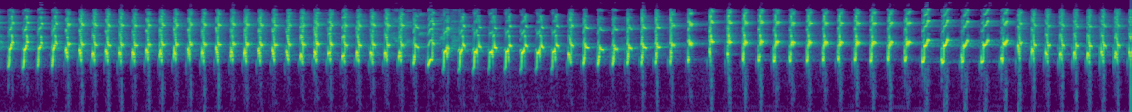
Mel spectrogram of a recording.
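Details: Rapid, unbroken chattering of a lovebird, a recording meant to spur other lovebirds to sing; shrill chirps follow one another several times a second, rising slightly in pitch after the midpoint, with no other sounds.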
